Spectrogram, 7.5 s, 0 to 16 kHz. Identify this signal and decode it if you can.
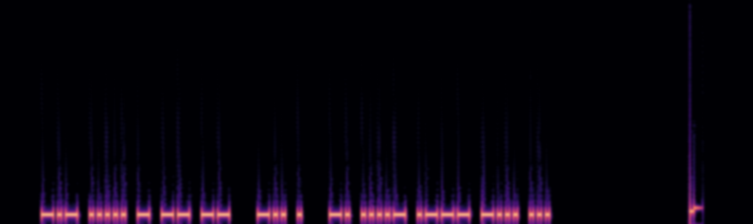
Morse code, heard as a keyed tone, about 30 wpm, 700 Hz. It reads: K5TMM DE N4JBS
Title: USA Callsign DE Callsign - 5 Characters - 30wpm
